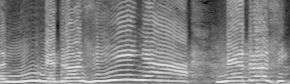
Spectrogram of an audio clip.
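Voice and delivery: high, slow, loud teasing chant; mother's cheeky girl teasing, high and drawn out; teasing singsong. Retold or imitated. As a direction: taunt the scared mother like a cheeky kid.

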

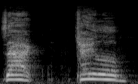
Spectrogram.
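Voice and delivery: dad calling out, high and drawn out; imitated high-pitched holler; retold yelling. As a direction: holler the names slowly up the house. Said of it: "I hear him yelling".

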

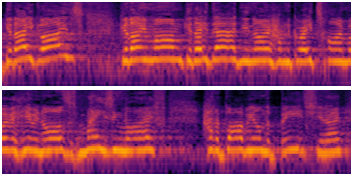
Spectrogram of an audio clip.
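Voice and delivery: hammed-up Aussie twang calling home; Australian accent. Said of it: "I had adopted an Australian accent".

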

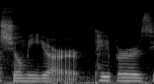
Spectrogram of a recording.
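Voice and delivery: normal talking voice

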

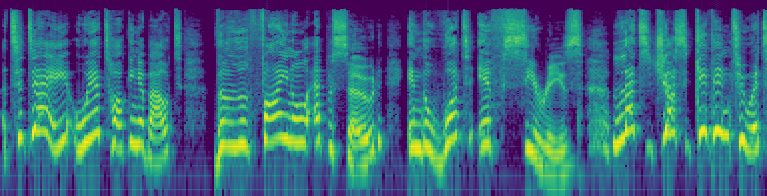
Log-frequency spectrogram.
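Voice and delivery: put-on high-pitched, theatrical British accent; Peggy Carter. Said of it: "it's Peggy Carter here".

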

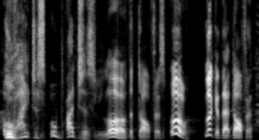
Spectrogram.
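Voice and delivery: low swooning coo over the Dolphins; mock gushing fan. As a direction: croon it like a lovesick fan. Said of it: "It is not".

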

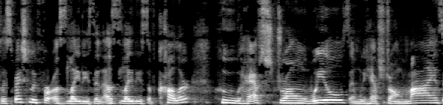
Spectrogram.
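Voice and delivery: normal talking voice

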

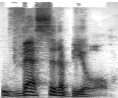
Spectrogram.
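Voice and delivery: "Vestibule" slow and low with an extra syllable; imitated Boston pronunciation. Store announcer's word, "Vestibule" with an added syllable. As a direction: stretch "Vestibule" into four syllables, ves-ti-da-bule. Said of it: "thickest Boston accent, and he would always say".

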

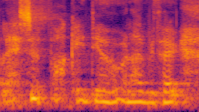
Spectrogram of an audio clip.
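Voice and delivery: urgent whispered dare. Retold or imitated. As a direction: hiss it under your breath. Urging overtake, hushed in car.

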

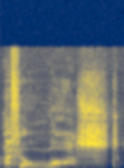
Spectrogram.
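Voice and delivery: slow, low, hushed despair; a quiet sinking confession; feeling lost. Retold or imitated. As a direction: drag out the lostness. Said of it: "all of a sudden".

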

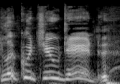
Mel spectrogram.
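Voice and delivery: high-pitched blame with a laugh; joke-angry cry, voice shot up high; hammed-up accusing wail breaking into laughter; mock accusation.

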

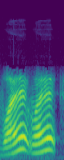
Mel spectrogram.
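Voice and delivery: high, loud mock "what?"; acting out startled friends, pitch jumping up; hammed-up confused questioning; imitated bafflement. Friends' baffled reaction, acted out.

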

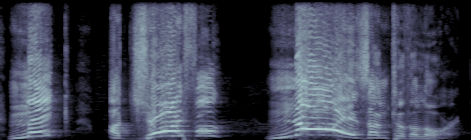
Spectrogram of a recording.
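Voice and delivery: slow, emphatic psalm recital; preached scripture. Acted. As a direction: stretch out the verse for the congregation.

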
